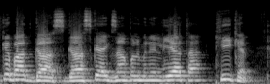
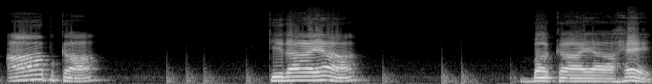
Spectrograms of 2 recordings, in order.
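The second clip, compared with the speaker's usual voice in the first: slow dictation; slower than usual. Shown as a demonstration. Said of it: "ध्यान रखिएगा".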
